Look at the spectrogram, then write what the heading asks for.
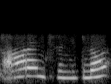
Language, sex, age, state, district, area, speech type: Tamil, female, 18-30, Tamil Nadu, Kallakurichi, rural, conversation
